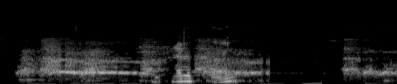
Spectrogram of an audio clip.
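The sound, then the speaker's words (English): A dog howls and barks in a few drawn-out, wavering bursts with sharper barks mixed in. A short pause comes before a final howl. “that must be a descendant of Sivananda Sen's dog”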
